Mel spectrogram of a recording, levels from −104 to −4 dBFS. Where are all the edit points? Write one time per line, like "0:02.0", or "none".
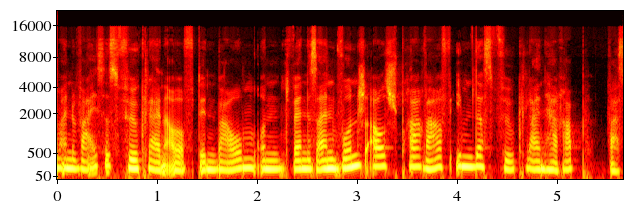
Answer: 0:03.7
